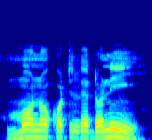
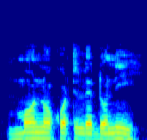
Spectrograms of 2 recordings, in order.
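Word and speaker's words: Monocotyledonae: in this fighter grass monocotyledon e let's pronounce together grass monocotyledon e and then the other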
